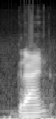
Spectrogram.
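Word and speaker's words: Grande: अब इसका नाम है आइसक्रीम ग्रांडे, या ice cream ग्रैंड, sorry ग्रांडे generally Spanish term हो जाता है, तो ये आइसक्रीम ग्रैंड है, ई जो है वो साइलेंट है।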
